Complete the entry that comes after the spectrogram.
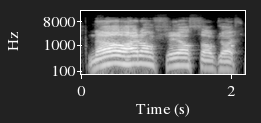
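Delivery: slow, drowsy, groggy voice of a sick driver; sick friend. Retold or imitated. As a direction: drag the words out like you're about to pass out. Friend feels sick while driving.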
